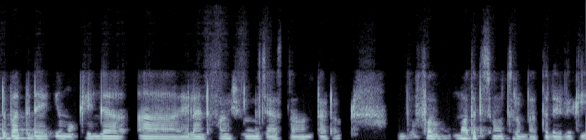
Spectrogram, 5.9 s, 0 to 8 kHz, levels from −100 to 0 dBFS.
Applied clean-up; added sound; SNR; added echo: none; none; none; none.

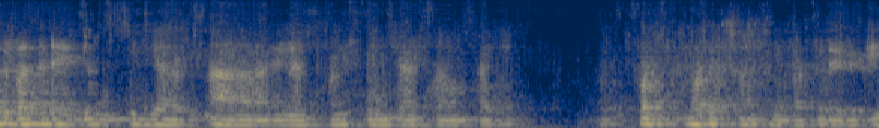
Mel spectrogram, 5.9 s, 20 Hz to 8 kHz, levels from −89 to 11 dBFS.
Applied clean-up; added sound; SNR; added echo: neural separator model SepFormer DNS4.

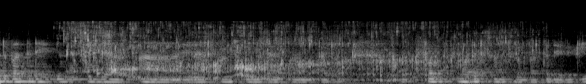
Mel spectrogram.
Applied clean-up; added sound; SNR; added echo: none; Fill (with liquid); 0 dB; reverberation time 0.8 s.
